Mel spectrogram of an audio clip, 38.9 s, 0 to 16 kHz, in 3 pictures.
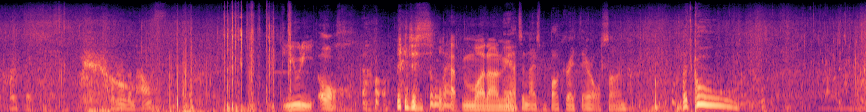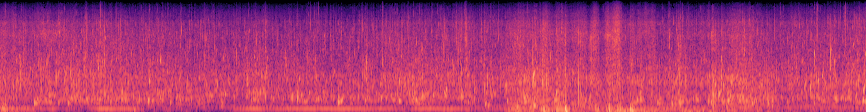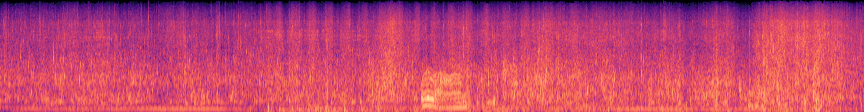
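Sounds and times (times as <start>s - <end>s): river water rushing and splashing: 9.6s - 38.9s.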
